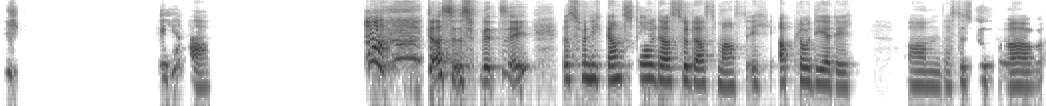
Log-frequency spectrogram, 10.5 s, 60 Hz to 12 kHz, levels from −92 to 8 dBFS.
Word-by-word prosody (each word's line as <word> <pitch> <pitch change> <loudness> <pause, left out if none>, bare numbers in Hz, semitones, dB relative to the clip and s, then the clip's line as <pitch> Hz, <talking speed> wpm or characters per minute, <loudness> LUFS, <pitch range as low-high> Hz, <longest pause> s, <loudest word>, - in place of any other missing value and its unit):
Ich 320 0 -8 1.4
Ja. - - -5 1.5
Ah, - - +8 0.4
das - - +5
ist - - -1
witzig. 425 0 0 0.3
Das 235 0 -2
finde 240 -1 +1
ich 235 - -11
ganz 230 0 +2
toll, 240 0 +2
dass 215 -2 +3
du 220 - +3
das 190 -2 0
machst. 165 -1 -4
Ich 195 -4 -13
applaudiere 200 -2 -1
dich. 160 -2 -7 0.6
Ähm, 170 -1 -7
das 165 0 -17
ist 205 0 -10
super, 170 -7 -3
205 Hz, 125 wpm, -21 LUFS, 170-235 Hz, 1.5 s, Ah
